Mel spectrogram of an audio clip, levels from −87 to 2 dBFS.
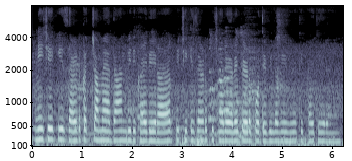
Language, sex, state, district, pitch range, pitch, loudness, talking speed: Hindi, female, Uttar Pradesh, Shamli, 195-210 Hz, 200 Hz, -16 LUFS, 230 wpm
